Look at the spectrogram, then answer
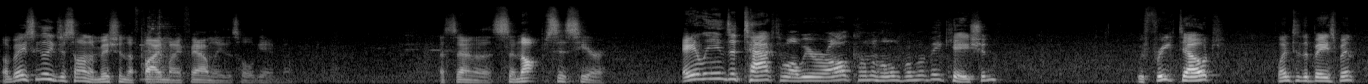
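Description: A man's voice: a little high, big pitch swings, moderate pace, long pauses, fairly bright tone, slight background noise. A man streaming a game, joking around and talking to his in-game dog and his viewers. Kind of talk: casual gameplay commentary.

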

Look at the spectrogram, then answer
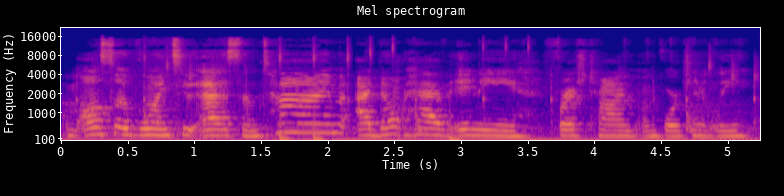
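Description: A woman's voice: medium pitch, moderate pace, low-quality recording. A woman casually talking viewers through a recipe step by step while she cooks at her home stove. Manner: relaxed step-by-step explaining with fillers. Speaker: cooking vlogger. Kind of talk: casual cooking tutorial. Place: home kitchen at a gas stove. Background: background music and sizzling pan.

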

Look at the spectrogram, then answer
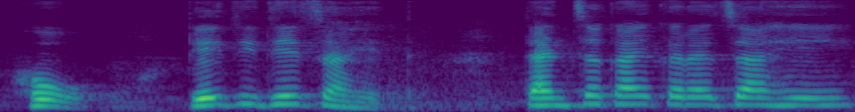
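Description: A woman's voice: mid-range voice, normal speed, dark tone, lightly acted. A woman voicing a loyal young male henchman who reports in a tired, frustrated way.

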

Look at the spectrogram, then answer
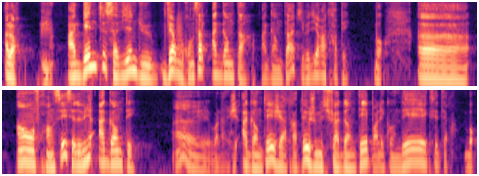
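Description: A man with a Marseille accent, a sociolinguist guest, explaining pronunciation in a lively, expressive way and voicing examples aloud. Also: mid-range voice, normal speed. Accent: Marseille French. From Marseille, France. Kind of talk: casual explanatory interview.

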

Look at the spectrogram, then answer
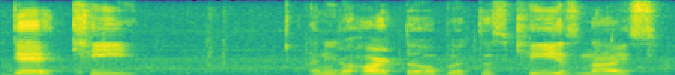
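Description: Foul-mouthed man yelling over a game. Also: mid-range voice, takes it slowly, slight background noise. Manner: crude, profane, with sudden loud outbursts. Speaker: gaming channel host. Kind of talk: let's play commentary.

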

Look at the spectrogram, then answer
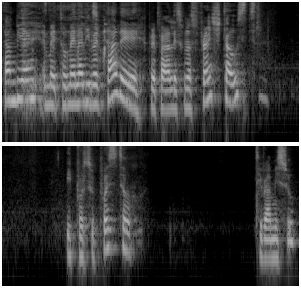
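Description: A man's voice: sits high, takes it slowly, pauses often, darkish tone. An actor playing a man disguised as a theatrical, fawning woman chef, in a telenovela comedy.

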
